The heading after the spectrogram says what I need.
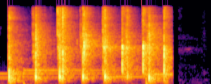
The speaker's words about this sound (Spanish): El día de hoy tenemos una invitada muy especial, pero antes un fuerte aplauso.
